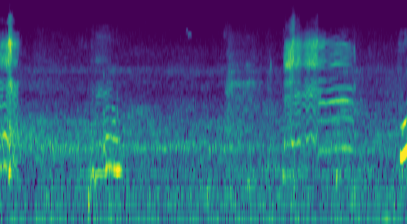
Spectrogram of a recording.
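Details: Fluffy pet cat at a window calling to birds outside, giving soft chattering, chirp-like bursts near the start and a longer wavering trill near the end, with a person speaking faintly and room hiss.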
